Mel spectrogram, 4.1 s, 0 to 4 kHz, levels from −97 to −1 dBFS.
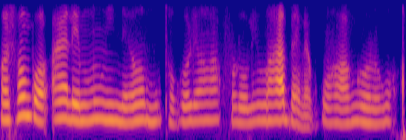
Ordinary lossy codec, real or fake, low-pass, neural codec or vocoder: none; fake; 3.6 kHz; codec, 16 kHz in and 24 kHz out, 0.4 kbps, LongCat-Audio-Codec, four codebook decoder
